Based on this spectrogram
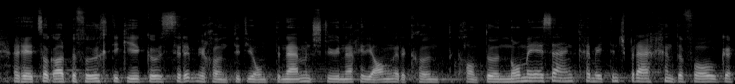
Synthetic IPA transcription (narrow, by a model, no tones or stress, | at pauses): æɾhɛtsɔɡɑːɾb̥ɛfʏrχtikhiːəkøsːəɾətmɪχœntid̥iʊnt̪ərnæmənsʃtyːɾnæχəiɑŋːəɾəœkʰχɑnt̪øːnːɔmeːsæŋkʰəmɪt̪ɛntʃpræχənd̪əfɔlɡ̥ə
